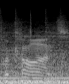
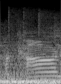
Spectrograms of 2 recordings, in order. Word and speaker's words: pecan: I love me some pecans. Even though most people from Georgia would say that I'm not saying it right. It's not pecan, it's pecan. Well, I call them pecans.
